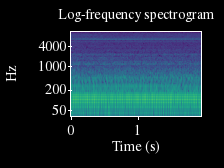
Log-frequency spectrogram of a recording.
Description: I get that a spin cycle is going to be somewhat loud, but this thing is super loud, super high pitched, and sounds broken. The bad news, according to the service techs this is NORMAL for this model, and a replacement will sound the same.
